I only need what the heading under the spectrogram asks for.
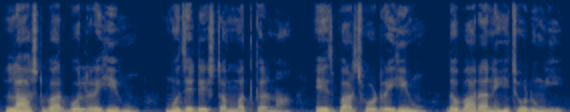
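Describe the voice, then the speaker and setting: A woman's voice: medium pitch, flat delivery, moderate pace, dark tone, natural voice. Woman reading a stern, irritated young teacher. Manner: curt, annoyed scolding.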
